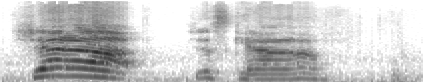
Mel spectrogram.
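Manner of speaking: loud snap, then slow hard order; explode, then drag out the command; yelling. Acted. Man yelling at his woman to count the cash, loud then slow. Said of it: "The man yelled at the woman".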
